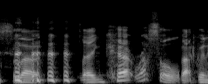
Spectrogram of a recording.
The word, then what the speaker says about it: Stallone: you can pronounce that can you pronounce the name of the first actor correctly Sylvester stallon no you can't it's Sylvester Stallone then Kurt Russell back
